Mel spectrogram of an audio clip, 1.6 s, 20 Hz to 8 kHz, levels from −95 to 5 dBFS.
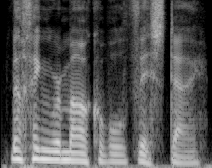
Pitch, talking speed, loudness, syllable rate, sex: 140 Hz, 150 wpm, -15 LUFS, 5.8 syllables/s, male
